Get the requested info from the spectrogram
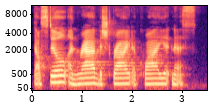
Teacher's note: each line of the poem is composed of five iambs so five groups of unstressed stressed syllables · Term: iambic pentameter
